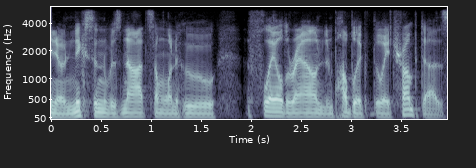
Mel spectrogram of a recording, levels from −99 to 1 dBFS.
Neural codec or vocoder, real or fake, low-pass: none; real; 5.4 kHz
